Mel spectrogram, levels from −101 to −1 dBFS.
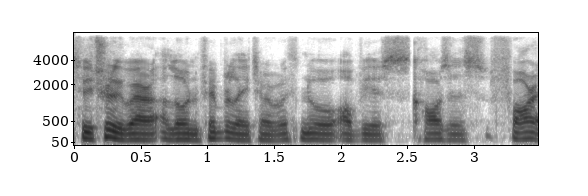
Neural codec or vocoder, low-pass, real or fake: none; 7.2 kHz; real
